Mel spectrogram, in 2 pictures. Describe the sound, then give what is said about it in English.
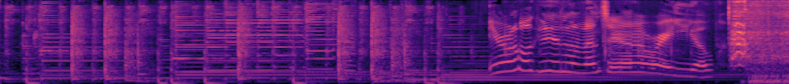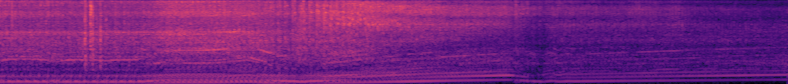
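A motorcycle engine rumbles loudly and revs up and down over several seconds, following a stretch of other tonal sounds that may include voices. “but if you listen after you hear the motorcycle, you're going to hear a little soapbox.”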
